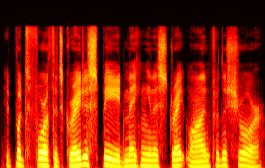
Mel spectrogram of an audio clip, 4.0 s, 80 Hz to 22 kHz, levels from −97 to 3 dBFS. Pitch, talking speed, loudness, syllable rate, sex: 135 Hz, 210 wpm, -17 LUFS, 4.4 syllables/s, male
